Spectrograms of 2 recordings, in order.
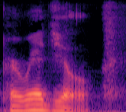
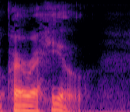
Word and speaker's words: perejil: to say the word perejil or perejil, which is Spanish for parsley. For Creole-speaking Haitians, the R sounded was difficult to pronounce, and a slip of the tongue became a death sentence.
